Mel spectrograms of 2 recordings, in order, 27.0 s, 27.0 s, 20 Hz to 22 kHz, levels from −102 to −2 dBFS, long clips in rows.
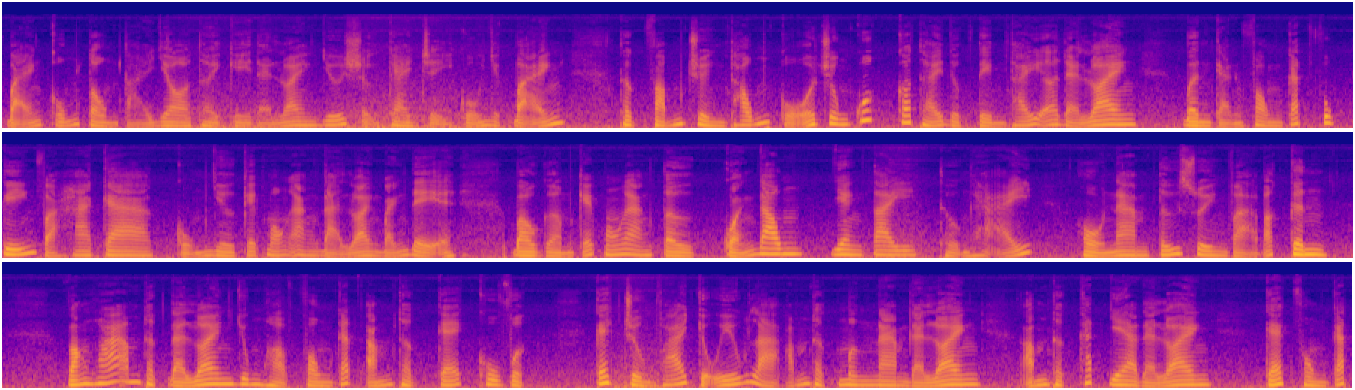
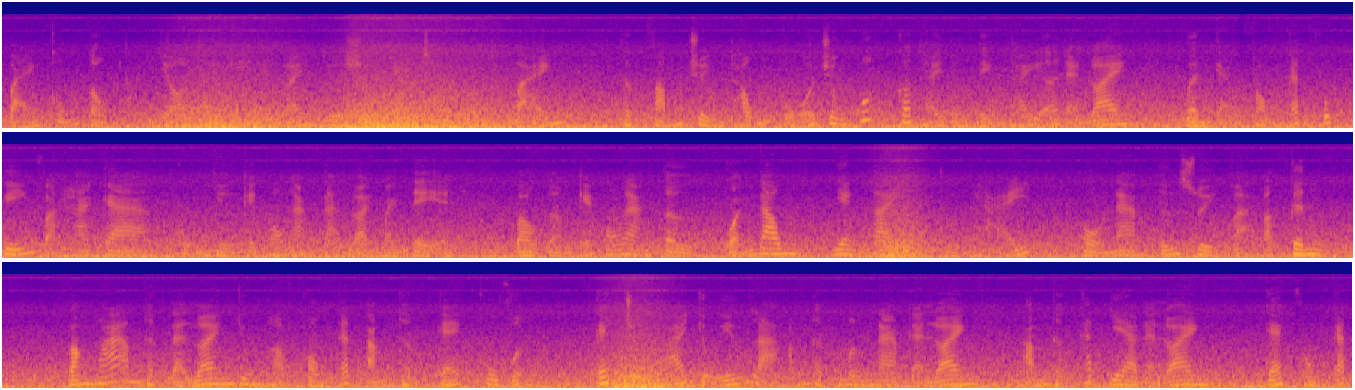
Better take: first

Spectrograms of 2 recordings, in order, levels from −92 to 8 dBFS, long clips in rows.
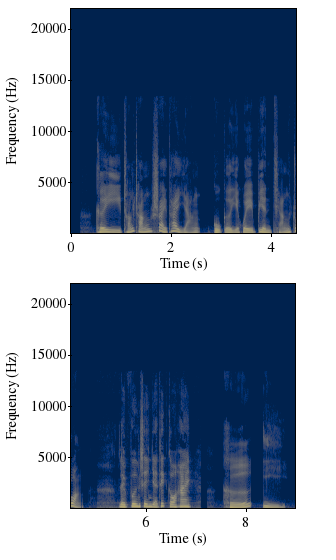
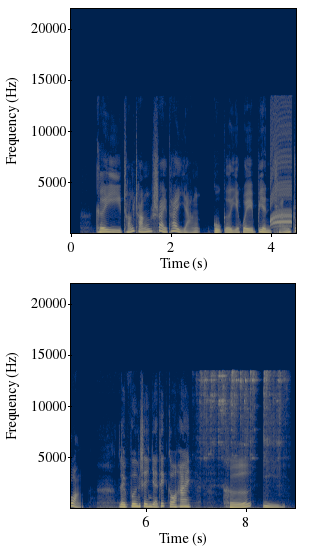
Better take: first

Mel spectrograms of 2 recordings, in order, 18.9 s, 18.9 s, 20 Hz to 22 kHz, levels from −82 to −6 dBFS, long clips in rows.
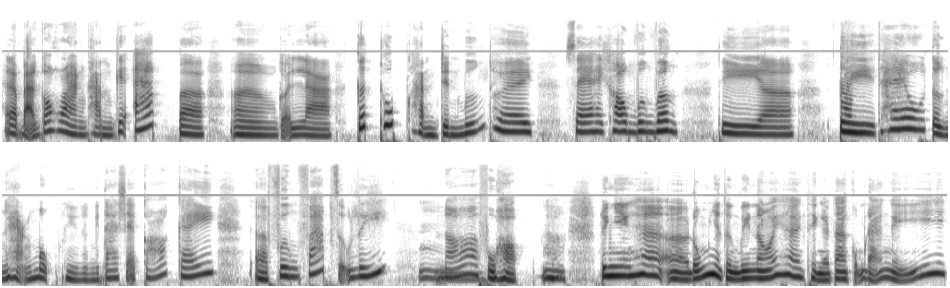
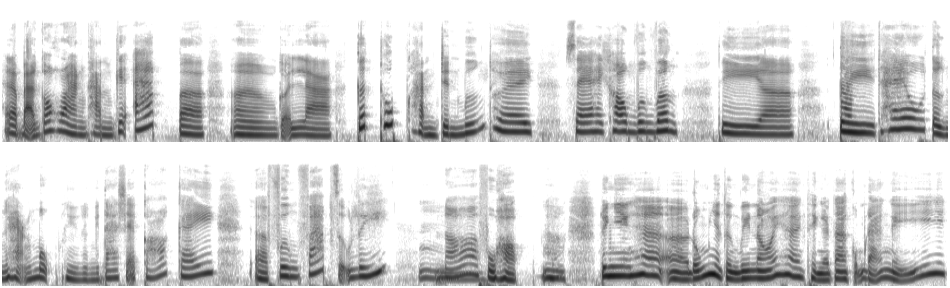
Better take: second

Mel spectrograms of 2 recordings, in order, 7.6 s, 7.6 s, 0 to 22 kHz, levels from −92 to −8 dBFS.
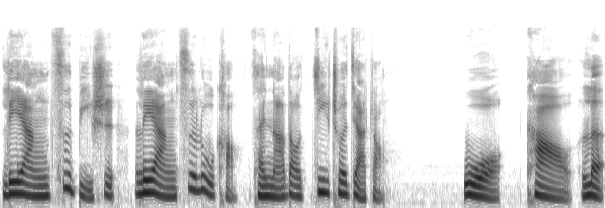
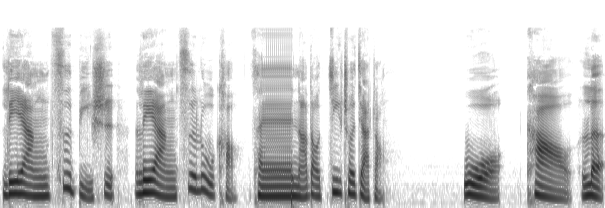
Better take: first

